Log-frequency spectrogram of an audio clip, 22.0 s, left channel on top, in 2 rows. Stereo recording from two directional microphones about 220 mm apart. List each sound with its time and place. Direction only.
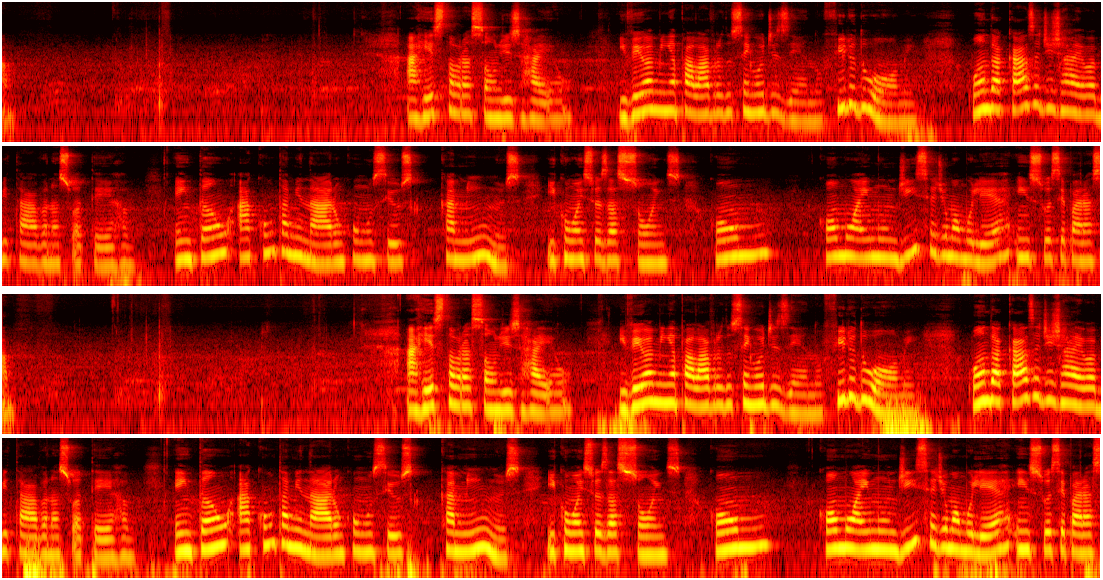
3.8 s speech: 35° right (ahead or behind)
